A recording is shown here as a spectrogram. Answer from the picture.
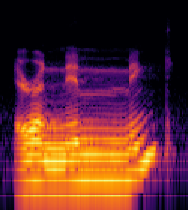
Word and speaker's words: Aronimink: Aronimink, is how you say it.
